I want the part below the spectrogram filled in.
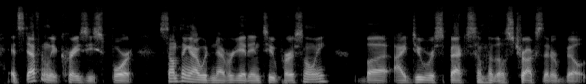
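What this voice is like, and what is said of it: Tired, hoarse, strained voice. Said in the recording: “trying not to lose my voice ... tired with a bad voice”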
